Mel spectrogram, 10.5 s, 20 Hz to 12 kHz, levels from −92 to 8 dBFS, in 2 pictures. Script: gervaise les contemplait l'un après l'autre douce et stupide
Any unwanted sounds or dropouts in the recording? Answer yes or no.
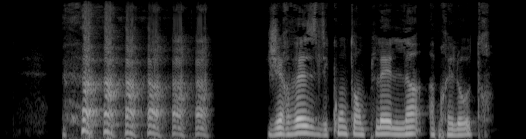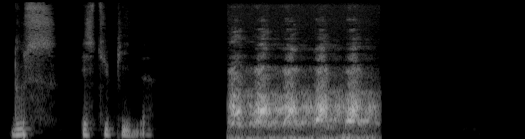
yes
